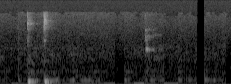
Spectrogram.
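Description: Near silence with two faint clicks, about a fifth of a second apart, shortly after the start.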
